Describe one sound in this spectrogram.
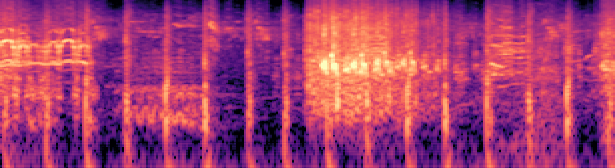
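Footsteps run over dirt ground.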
